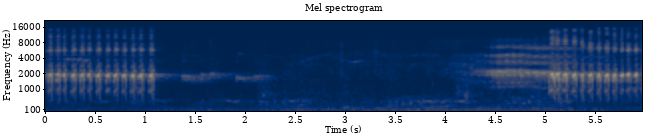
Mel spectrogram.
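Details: A White-crested laughingthrush gives loud, rapid chattering bursts of rattled notes, about three per second, with a quieter gap between the two bursts; its song is used as a lure to prompt other birds to sing.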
